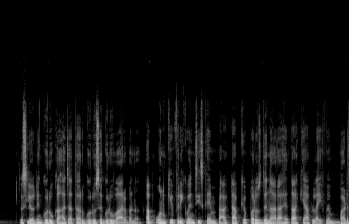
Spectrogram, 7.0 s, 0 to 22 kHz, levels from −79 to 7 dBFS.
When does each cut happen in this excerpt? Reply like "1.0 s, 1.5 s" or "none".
2.7 s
